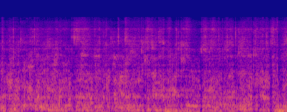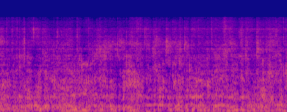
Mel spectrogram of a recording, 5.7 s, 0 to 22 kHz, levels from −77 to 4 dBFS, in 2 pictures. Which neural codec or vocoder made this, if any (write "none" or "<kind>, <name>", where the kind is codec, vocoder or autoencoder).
codec, SNAC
